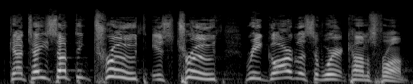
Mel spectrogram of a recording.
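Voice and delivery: high, emphatic pulpit delivery; impassioned preaching. Real, not acted. Pastor telling church truth holds whoever preaches it, impassioned. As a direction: drive each point home, stretching key words. Preacher returns to full force.

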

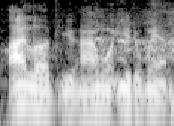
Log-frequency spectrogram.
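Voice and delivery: low, quick aside of affection; imitated kid abruptly tender; sudden softening. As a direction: drop the temper and concede sweetly. Boy abruptly softens to baby sister.

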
